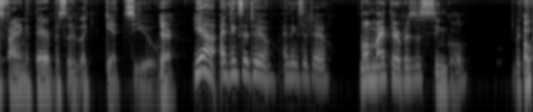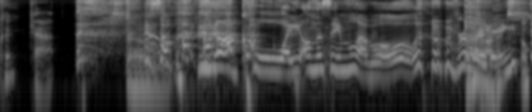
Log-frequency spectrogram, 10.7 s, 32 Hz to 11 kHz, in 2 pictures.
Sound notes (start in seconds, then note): 6.1 laugh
